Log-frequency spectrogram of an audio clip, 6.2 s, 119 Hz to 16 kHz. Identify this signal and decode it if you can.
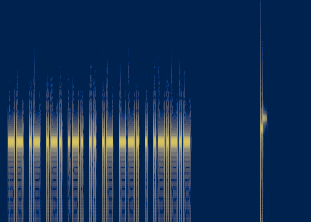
Morse code, heard as a keyed tone, about 28 wpm, 700 Hz. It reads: MARRIAGE.
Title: Sentences from Top 1000 Words - Review Part 5 - 28wpm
